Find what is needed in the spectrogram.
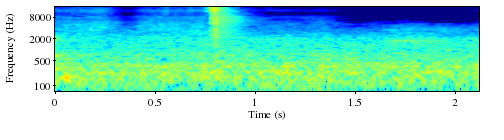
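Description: A short pause in speech: faint room tone, with one brief soft hiss just under a second in.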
